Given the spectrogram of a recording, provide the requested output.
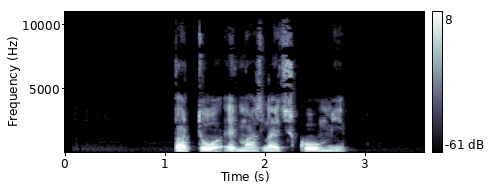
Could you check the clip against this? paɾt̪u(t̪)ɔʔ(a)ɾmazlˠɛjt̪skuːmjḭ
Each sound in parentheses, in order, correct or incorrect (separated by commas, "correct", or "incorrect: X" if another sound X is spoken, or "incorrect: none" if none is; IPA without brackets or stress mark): incorrect: none, incorrect: i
